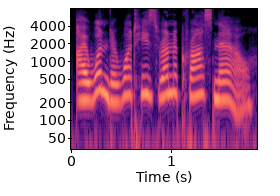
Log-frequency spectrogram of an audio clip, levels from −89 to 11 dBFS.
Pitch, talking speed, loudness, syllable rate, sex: 235 Hz, 225 wpm, -18 LUFS, 5.1 syllables/s, female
